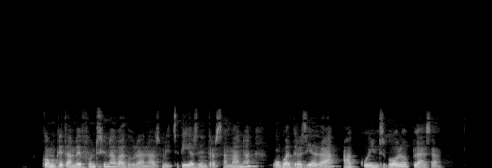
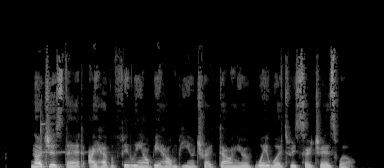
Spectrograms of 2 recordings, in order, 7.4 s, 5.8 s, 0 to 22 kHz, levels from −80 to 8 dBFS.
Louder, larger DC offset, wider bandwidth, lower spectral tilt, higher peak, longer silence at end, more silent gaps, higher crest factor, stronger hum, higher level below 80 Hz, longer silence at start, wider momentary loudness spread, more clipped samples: about the same, -18 LUFS vs -20 LUFS; neither; second, 7.8 kHz vs 16 kHz; first, -8 dB/octave vs -5.5 dB/octave; about the same, -2 dBFS vs -2 dBFS; first, 0.8 s vs 0.5 s; neither; about the same, 16 dB vs 18 dB; neither; about the same, -60 dBFS vs -62 dBFS; first, 0.65 s vs 0.45 s; about the same, 8 LU vs 7 LU; neither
